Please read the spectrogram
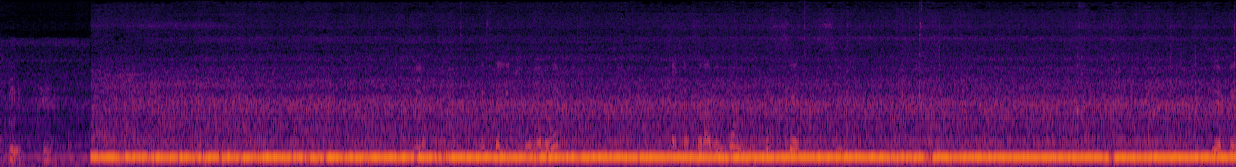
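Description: Electric blower forcing air into a charcoal furnace that is melting bronze in a crucible: a steady motor hum with a rush of air, starting about a second in.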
